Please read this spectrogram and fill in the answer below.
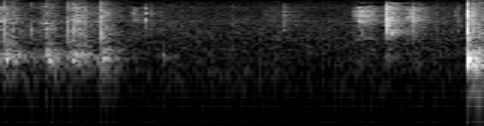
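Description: A few light clicks and taps in the first half second and one more near the end: scissors and a roll of foam tape being handled and set down on a craft cutting mat.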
